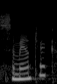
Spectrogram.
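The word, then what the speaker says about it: Symantec: Semantic?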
